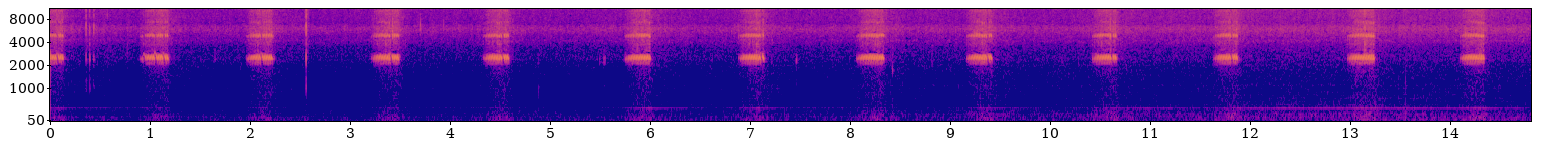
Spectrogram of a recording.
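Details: Warilla imposter cricket (Eurygryllodes warrilla, identification uncertain) calling: short, bright chirps, each a brief buzzy burst, repeated steadily about once a second, with a faint low steady hum in the background.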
